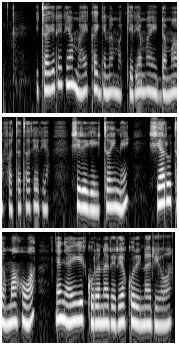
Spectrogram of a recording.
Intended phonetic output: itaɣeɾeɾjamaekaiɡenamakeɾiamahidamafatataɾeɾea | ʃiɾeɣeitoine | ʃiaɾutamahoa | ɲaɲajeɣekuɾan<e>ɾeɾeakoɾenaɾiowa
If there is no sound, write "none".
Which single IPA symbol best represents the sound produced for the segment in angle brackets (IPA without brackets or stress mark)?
a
